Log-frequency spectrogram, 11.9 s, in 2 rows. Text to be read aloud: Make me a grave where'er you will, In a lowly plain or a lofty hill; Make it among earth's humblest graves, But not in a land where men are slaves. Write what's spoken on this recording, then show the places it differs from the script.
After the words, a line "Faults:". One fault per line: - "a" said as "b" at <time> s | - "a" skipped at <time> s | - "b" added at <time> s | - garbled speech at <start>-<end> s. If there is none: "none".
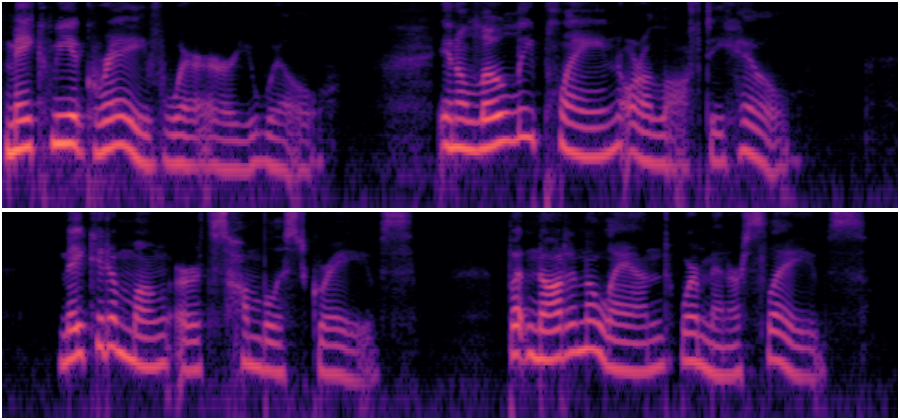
Make me a grave where'er you will, In a lowly plain or a lofty hill; Make it among earth's humblest graves, But not in a land where men are slaves.
Faults:
none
